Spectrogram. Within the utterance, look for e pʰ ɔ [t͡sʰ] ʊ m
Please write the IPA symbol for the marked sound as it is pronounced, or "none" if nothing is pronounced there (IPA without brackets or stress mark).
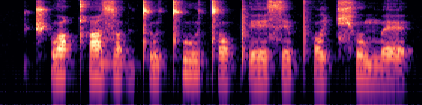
t͡ɕʰ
